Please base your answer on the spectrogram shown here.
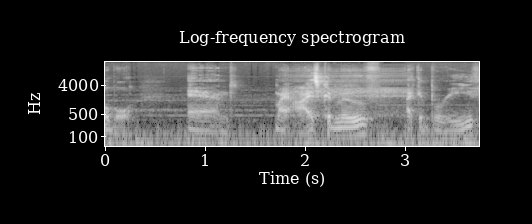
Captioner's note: intense breathing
